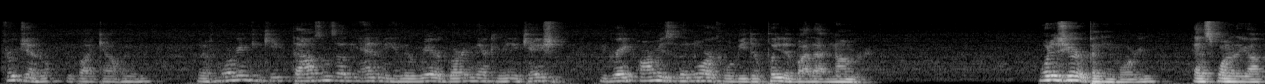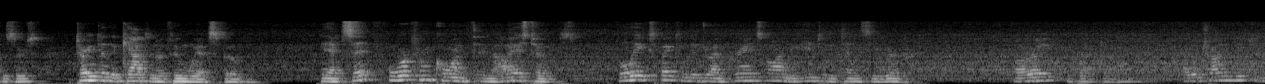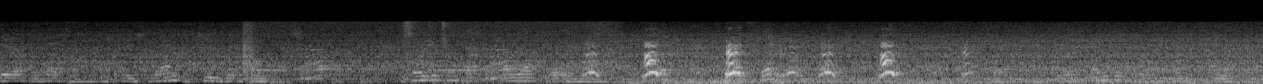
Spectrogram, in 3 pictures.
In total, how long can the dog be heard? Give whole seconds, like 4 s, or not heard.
4 s.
